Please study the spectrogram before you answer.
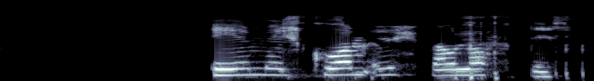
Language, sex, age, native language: Icelandic, female, 8, Icelandic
